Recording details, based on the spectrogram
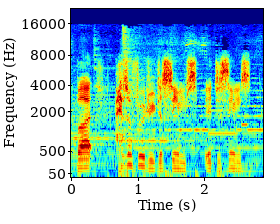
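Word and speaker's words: Ezofuji: now i knew that i know that azo fuji is actually technically pronounced azo fuji because these are a's in in japanese but as a fuji just seems it just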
